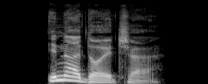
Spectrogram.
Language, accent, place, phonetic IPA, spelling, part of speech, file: German, Germany, Berlin, [ˈɪnɐˌdɔɪ̯t͡ʃɐ], innerdeutscher, adjective, De-innerdeutscher.ogg
- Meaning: inflection of innerdeutsch: 1. strong/mixed nominative masculine singular 2. strong genitive/dative feminine singular 3. strong genitive plural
